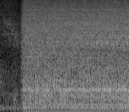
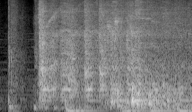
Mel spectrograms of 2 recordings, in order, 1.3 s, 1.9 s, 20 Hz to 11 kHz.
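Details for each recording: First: Nissan X-Trail T31 with a P0303 cylinder 3 misfire, after earlier spark plug replacement and now all ignition coils replaced; the engine catches instantly and settles into an even, steady idle with no misfire; normal idle. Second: Nissan X-Trail T31 manual with a cylinder 3 misfire (P0303; spark plugs already replaced, ignition coil suspected) during coil-disconnect testing: lumpy, shaking idle with uneven stumbling beats; misfire, two cylinders not firing.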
